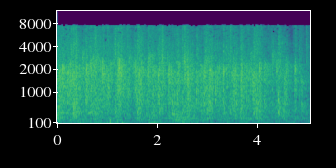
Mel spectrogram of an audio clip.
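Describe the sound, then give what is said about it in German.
A church audience applauding, a dense and steady wash of many hands clapping together. It keeps up evenly the whole time and tails off slightly at the end, with no voice standing out. “Lasst einfach einen Applaus geben dem Herrn für das, was er gewirkt hat.”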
